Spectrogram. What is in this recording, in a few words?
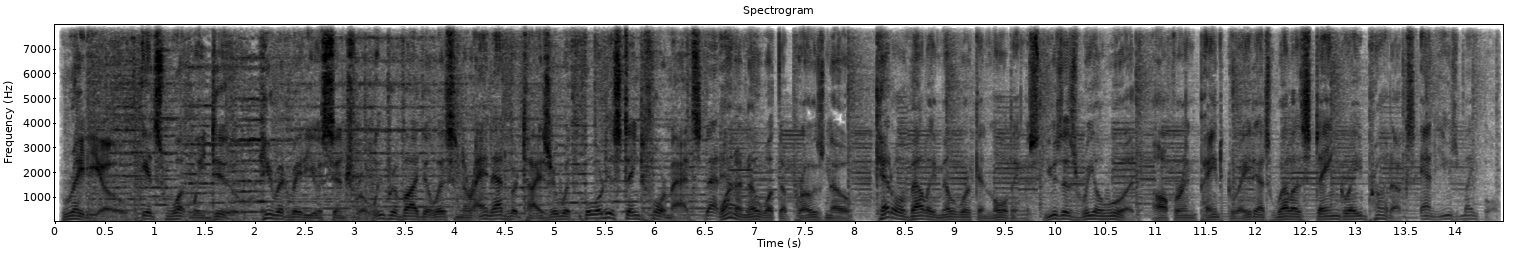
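English US, male, commercial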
